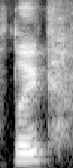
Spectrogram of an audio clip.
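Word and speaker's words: Lup: the girls um okay that's my wife's dog loop um uh loop loop has her name it's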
